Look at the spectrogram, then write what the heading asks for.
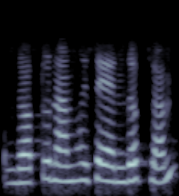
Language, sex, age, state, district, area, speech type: Assamese, female, 30-45, Assam, Sivasagar, rural, conversation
